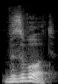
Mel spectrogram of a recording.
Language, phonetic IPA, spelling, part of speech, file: Russian, [vzvot], взвод, noun, Ru-взвод.ogg
- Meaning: 1. platoon 2. cock, state of being cocked 3. readiness to go off, state of being wound up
